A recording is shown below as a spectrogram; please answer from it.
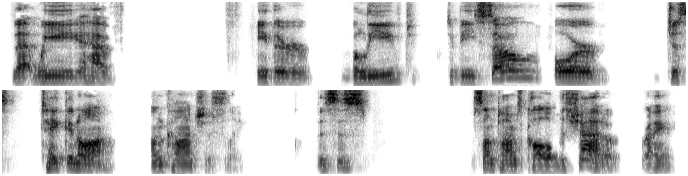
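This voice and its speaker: A man leads a spiritual study group in an easygoing, conversational way. He talks slowly and unhurriedly at a middle pitch, often chuckling and tossing in quick checks with the group. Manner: relaxed, chuckling, frequent "right?". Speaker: teacher of a tarot study group. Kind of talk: casual spiritual class talk.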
